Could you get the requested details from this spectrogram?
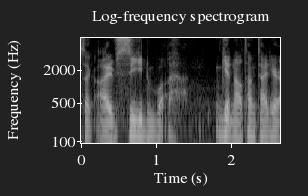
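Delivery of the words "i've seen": low rumbling voice. Describing a scene to a listener, voicing a figure with a low rumbling voice. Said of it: "a low like rumbling voice".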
